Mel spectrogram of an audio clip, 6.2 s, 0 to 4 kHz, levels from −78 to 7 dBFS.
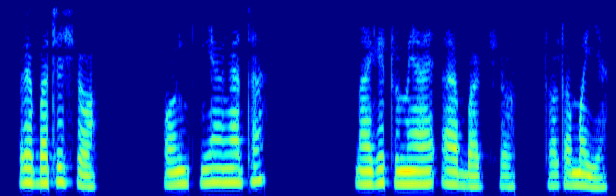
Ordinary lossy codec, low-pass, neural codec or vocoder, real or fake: none; 3.6 kHz; none; real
